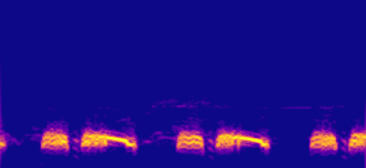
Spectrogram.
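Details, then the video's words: Cooing of a spotted dove, used to rouse and attract other doves: steady paired phrases of a short mellow hoot and a longer, gently falling coo. The phrases repeat three times with a faint higher tone in the background. "tiếng kêu của chim cu gáy âm thanh rất chuẩn để kích bổi/ thúc gù bài bản"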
